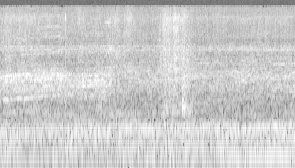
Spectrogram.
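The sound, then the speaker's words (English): A steady, loud car engine drone from a racing video game, a next gen Game Pass car driven at speed, runs throughout with a constant throbbing hum and a brief rising whine partway through. No one speaks. “Trust me, this thing is really cool. Especially the sound of the car.”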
